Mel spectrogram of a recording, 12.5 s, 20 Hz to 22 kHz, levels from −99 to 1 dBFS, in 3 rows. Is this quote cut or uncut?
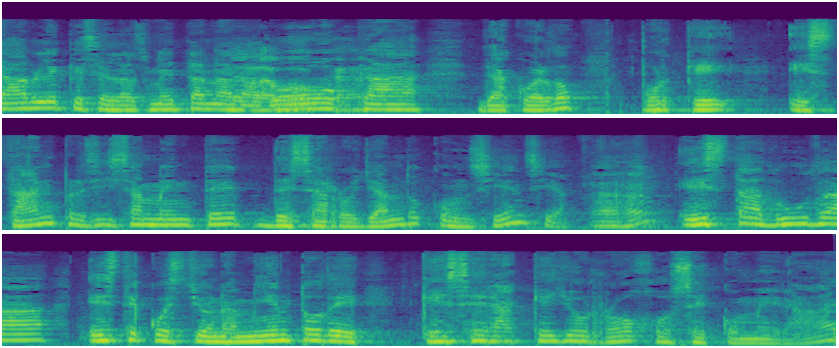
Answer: cut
